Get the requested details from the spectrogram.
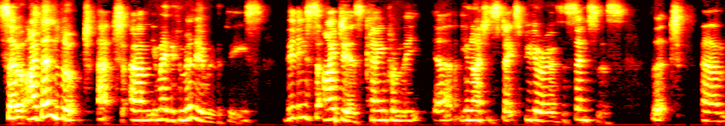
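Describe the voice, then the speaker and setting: Big swings in loudness mark this woman's voice, which has a British accent. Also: fairly high pitch for a woman, ordinary pitch variation, fairly slow pace. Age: 80s+. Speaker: retired academic. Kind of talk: webinar talk. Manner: halting.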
